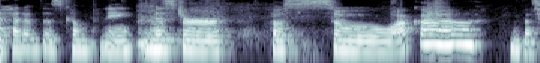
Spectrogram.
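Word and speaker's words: Hosokawa: Hosoaka.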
